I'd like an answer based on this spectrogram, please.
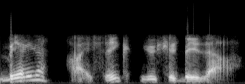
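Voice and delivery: put-on German-Swiss accented English, swooping and sing-song. Retelling how Elizabeth answered his thank-you routine, in her German-Swiss accent. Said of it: "in her German-Swiss accent".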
